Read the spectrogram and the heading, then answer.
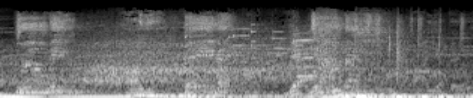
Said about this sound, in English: And now, he's watching as the crowd at the LA Coliseum go off.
